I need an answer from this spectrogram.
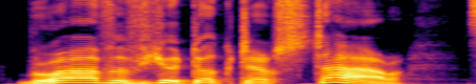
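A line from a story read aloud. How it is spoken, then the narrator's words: Exclamation. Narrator (French): s'exclama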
